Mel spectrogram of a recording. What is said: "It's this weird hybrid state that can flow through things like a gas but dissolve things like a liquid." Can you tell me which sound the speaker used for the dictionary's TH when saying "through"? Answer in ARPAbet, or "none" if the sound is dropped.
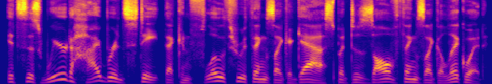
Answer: TH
